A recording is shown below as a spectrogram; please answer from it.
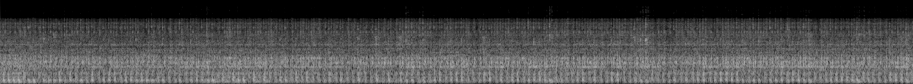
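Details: Ex-lawnmower Briggs vertical single converted to horizontal with an oil splasher; it had no compression, now 60 psi after lapping and adjusting the valves, and the carb leaks fuel. First run: uneven, loose chuffing at fast idle, running rough from low compression.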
